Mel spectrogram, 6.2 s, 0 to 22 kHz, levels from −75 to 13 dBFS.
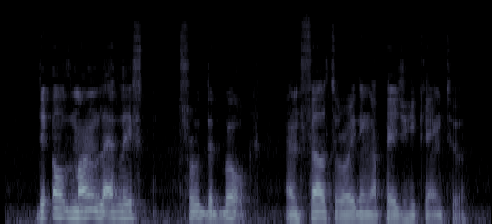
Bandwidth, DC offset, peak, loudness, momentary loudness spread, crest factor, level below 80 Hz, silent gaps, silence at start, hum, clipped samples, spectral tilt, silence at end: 15.5 kHz; under 0.1%; -10 dBFS; -29 LUFS; 15 LU; 18 dB; -58 dBFS; none; 0.45 s; none; under 0.1%; -7.5 dB/octave; 0.3 s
